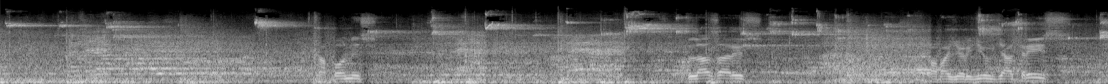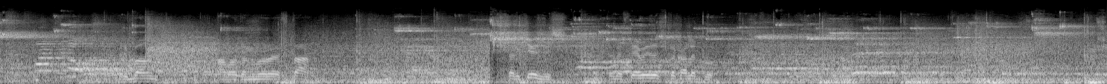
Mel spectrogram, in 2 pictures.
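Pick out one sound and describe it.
A basketball bounces on the floor with hollow thuds.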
